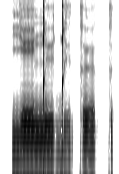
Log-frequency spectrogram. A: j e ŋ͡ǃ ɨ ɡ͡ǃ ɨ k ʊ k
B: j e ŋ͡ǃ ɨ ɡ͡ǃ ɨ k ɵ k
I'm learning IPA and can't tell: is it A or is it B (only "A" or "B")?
B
